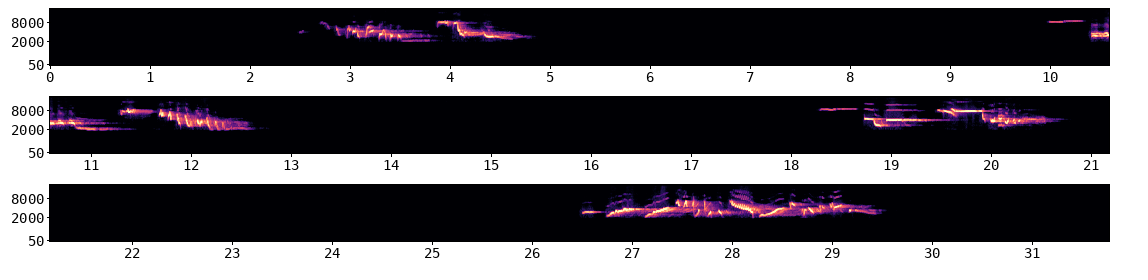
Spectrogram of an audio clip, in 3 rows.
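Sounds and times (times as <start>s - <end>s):
European robin singing: 2.5s - 4.9s, 10.0s - 12.8s, 18.3s - 20.7s, 26.5s - 29.6s.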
